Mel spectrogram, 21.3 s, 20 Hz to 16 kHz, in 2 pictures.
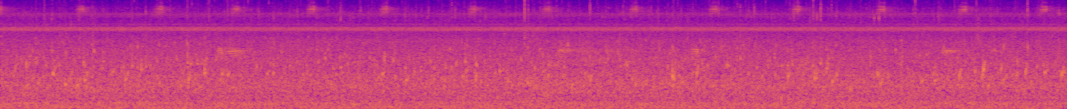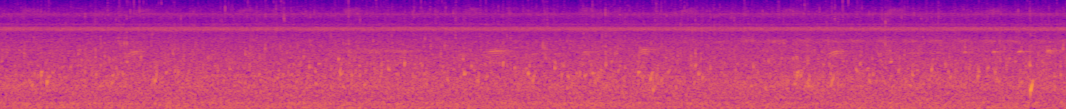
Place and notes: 種瓜路50號, 埔里鎮桃米里 - Frogs and water sound
Frogs and water sound
Zoom H2n MS+ XY
Puli Township, Nantou County, Taiwan, 14 July 2016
